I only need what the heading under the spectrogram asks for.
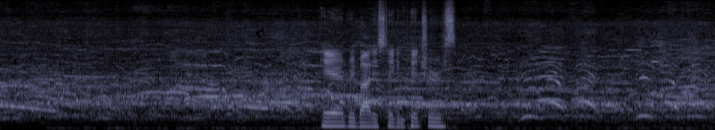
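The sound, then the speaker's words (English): A crowd breaks into a rhythmic chant of "USA" as Donald Trump enters the building: loud, repeated syllables for a couple of seconds over a constant murmur of crowd noise, with a person speaking throughout. “USA chants.”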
